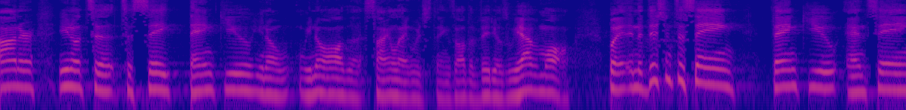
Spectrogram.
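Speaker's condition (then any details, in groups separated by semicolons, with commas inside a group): No condition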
